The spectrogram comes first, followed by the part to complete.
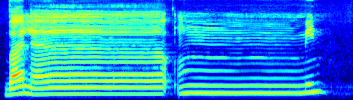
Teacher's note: रा मीम लाम वाव नून, इनके बाद मीम आने की वजह से हम यहाँ पे इदगाम करेंगे और इसको हम इदगाम नाकिस कहते हैं, इसमें हम गुन्ना करते हैं। बला मिन, मीम नून ज़ेर मिन यहाँ पे नहीं पढ़ेंगे बल्कि मीम को आगे रॉ से मिलाएंगे।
